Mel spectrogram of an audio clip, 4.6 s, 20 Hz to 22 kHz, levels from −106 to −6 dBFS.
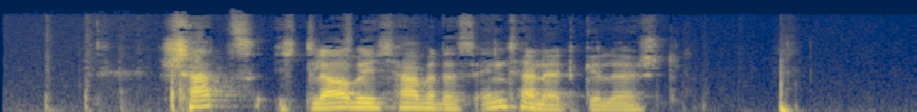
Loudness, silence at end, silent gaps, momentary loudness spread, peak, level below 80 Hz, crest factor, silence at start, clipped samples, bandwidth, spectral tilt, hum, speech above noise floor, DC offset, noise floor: -20 LUFS; 0.6 s; none; 16 LU; -2 dBFS; -42 dBFS; 20 dB; 0.85 s; under 0.1%; 14 kHz; -5.5 dB/octave; none; 50 dB; under 0.1%; -70 dBFS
